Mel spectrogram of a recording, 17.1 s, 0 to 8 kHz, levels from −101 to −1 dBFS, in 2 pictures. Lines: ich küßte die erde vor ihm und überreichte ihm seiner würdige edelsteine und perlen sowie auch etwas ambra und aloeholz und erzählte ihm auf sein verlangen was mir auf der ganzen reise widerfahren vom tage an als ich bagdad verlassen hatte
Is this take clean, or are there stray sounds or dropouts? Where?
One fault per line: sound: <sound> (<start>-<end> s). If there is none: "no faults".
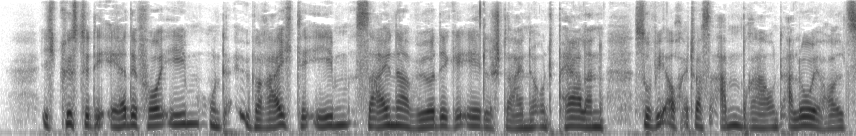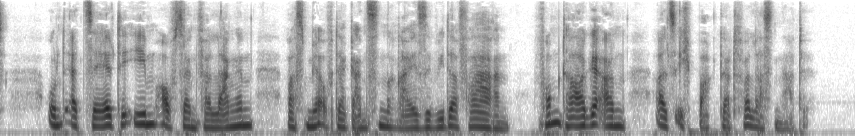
no faults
